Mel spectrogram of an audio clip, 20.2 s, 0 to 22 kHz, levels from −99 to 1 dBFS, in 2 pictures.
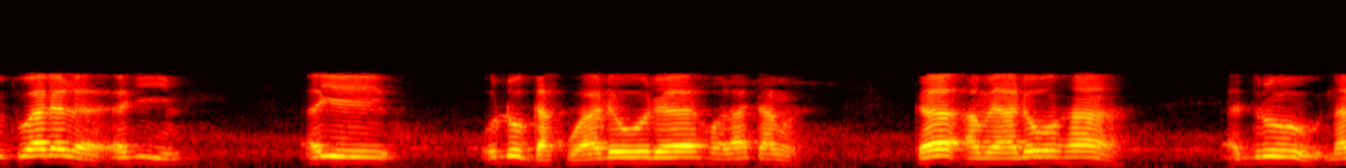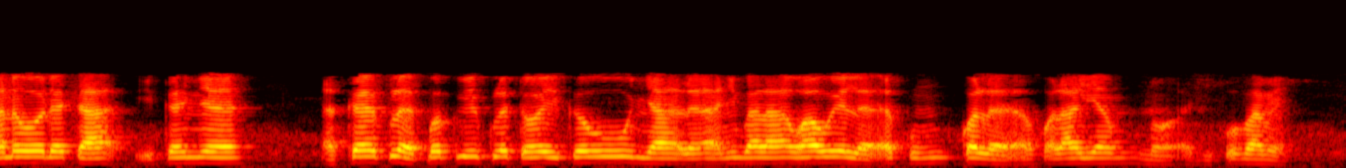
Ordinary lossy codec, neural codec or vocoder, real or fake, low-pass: MP3, 24 kbps; none; real; 3.6 kHz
